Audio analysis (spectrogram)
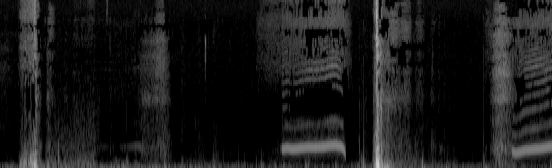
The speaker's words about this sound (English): So that's what we hear all day, every day, is this cat snoring. I've never heard a cat snore. I'm kind of worried about her.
